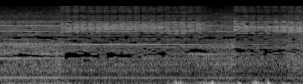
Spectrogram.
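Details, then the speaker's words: Electric fish shocker (strum) assembled for a Kalimantan order, run on a minimum 10 A battery (max 50 A), power knob set at 9 o'clock. Steady even buzzing hum with a high hiss, no dropouts: normal operation under strong load. "Ini di jam 9. Ini tenaganya udah besar loh."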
